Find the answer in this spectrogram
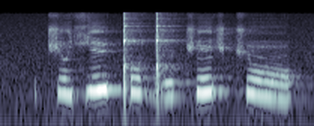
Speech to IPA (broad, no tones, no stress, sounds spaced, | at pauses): t͡ʃ ɤ ç e y̯ ǃ o ɡ͡ǃ o t͡ʃ ẽ ʃ t͡ʃ õ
